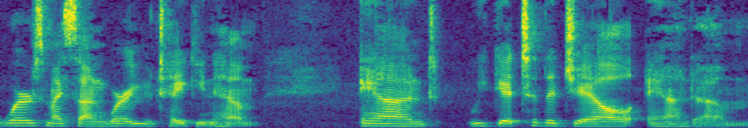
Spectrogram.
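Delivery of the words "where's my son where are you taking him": tearful, crying, pleading voice through sobs. Retelling being driven to jail after arrest, retelling own crying pleas. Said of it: "and I'm crying the whole way, saying".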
